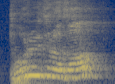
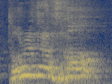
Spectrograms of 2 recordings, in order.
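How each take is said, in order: Both takes have the same delivery.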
